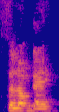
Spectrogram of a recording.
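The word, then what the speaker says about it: S'Alongé: so many okay and you've got salonga designs i'm not pronouncing that correctly yeah yeah yeah yeah you are yeah awesome so what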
